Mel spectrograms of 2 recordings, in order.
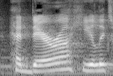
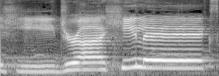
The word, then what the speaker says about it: Hedera helix: channel, I call my I mispronounce Hedera helix, which is the scientific name for English ivy. I say Hydra helix because for the longest time I actually struggled with mispronouncing that word.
